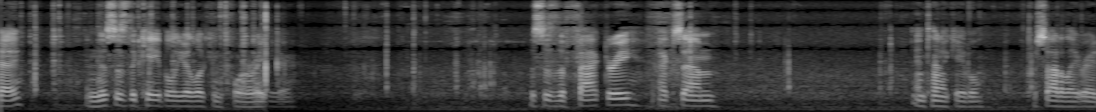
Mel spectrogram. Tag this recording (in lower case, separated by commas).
speech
